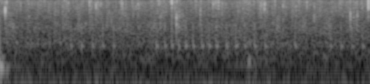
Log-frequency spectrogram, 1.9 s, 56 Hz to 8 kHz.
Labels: {"label": "biophony, rattle response", "recorder": "SoundTrap 500"}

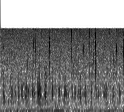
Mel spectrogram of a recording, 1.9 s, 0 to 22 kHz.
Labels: {"label": "biophony, knock croak", "recorder": "SoundTrap 300"}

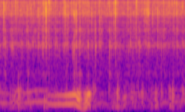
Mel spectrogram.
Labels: {"label": "biophony, cascading saw", "recorder": "HydroMoth"}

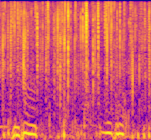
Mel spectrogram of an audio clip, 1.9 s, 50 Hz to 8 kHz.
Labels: {"label": "biophony, cascading saw", "recorder": "SoundTrap 600 or HydroMoth"}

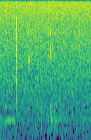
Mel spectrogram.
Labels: {"label": "ambient", "recorder": "HydroMoth"}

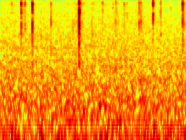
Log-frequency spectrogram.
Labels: {"label": "ambient", "recorder": "HydroMoth"}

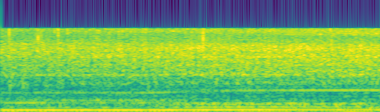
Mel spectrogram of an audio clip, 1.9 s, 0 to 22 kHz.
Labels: {"label": "anthrophony, boat engine", "recorder": "SoundTrap 500"}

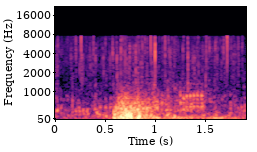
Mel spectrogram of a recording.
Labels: {"label": "biophony", "recorder": "SoundTrap 300"}
{"label": "biophony, damselfish", "recorder": "SoundTrap 300"}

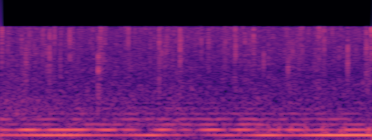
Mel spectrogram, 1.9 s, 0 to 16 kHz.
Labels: {"label": "biophony, midshipman", "recorder": "SoundTrap 500"}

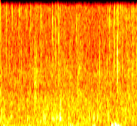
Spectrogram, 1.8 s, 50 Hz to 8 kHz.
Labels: {"label": "biophony, rattle response", "recorder": "SoundTrap 500"}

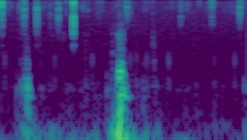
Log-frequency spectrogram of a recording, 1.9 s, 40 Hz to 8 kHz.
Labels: {"label": "biophony, double pulse", "recorder": "SoundTrap 300"}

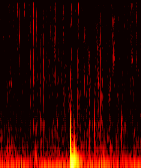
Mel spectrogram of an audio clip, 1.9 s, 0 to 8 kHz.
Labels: {"label": "biophony, double pulse", "recorder": "SoundTrap 300"}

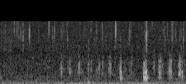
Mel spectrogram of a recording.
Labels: {"label": "biophony, knock croak", "recorder": "SoundTrap 300"}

